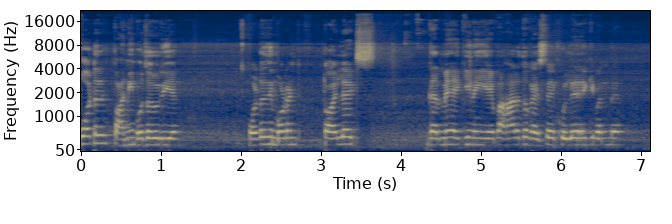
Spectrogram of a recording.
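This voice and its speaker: A man's voice: high-pitched, completely flat delivery, moderate pace, low-quality recording. A man teaching a tuition class, chatty and teasing as he explains. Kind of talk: classroom lecture.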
